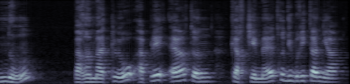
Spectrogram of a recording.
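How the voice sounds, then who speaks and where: A woman voicing a loyal, bewildered old male sailor in an audiobook, speaking low and slowly. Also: warm tone, echoey room. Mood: insistent.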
